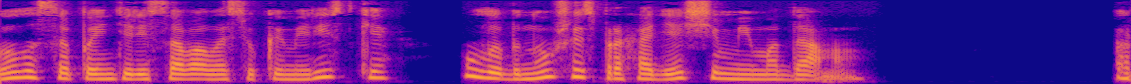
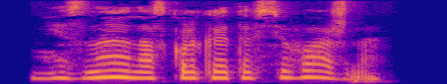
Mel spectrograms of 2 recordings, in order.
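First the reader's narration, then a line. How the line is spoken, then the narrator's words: Quiet reply. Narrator (Russian): так же тихо ответила девушка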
